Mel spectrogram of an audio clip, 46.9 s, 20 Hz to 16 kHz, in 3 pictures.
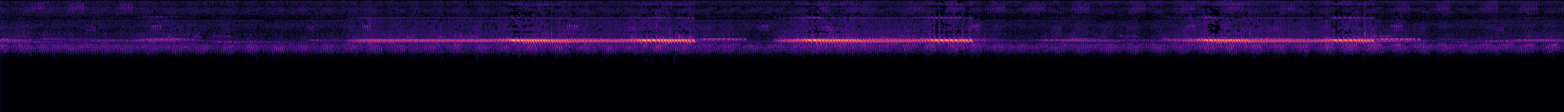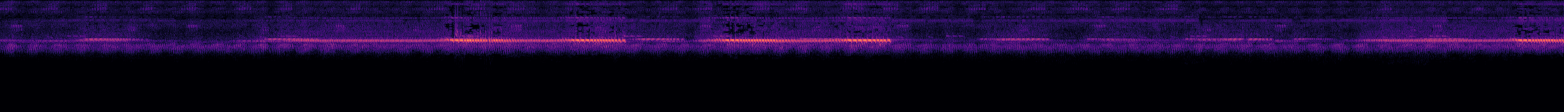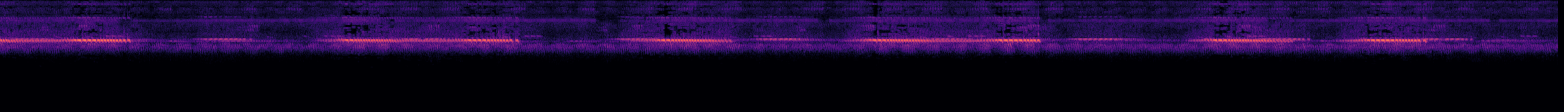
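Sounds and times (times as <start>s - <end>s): faint insect background: 0.0s - 46.9s.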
